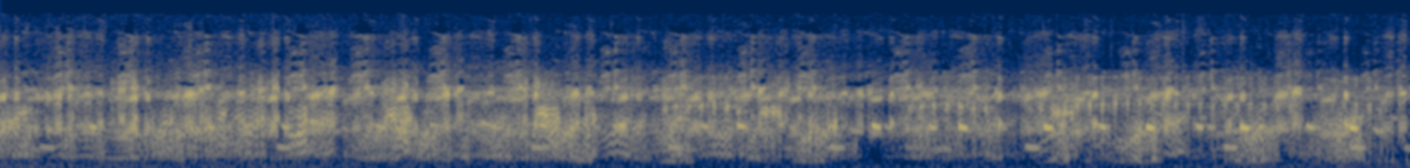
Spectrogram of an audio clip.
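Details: Numerous frogs croaking without pause, layered rattles and rapid pulsed trills with scattered short whistled notes across the whole stretch.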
